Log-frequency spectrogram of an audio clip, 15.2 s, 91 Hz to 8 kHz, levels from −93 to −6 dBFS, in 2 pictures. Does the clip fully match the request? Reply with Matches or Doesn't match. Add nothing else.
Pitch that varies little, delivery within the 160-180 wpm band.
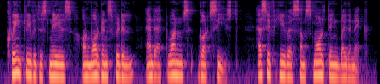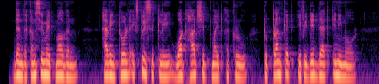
Matches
